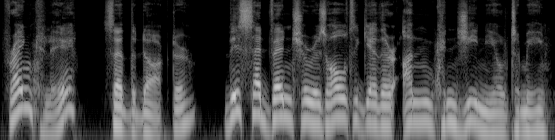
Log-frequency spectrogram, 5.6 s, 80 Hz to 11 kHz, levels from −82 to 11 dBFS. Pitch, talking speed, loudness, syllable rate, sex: 135 Hz, 120 wpm, -21 LUFS, 4.5 syllables/s, male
